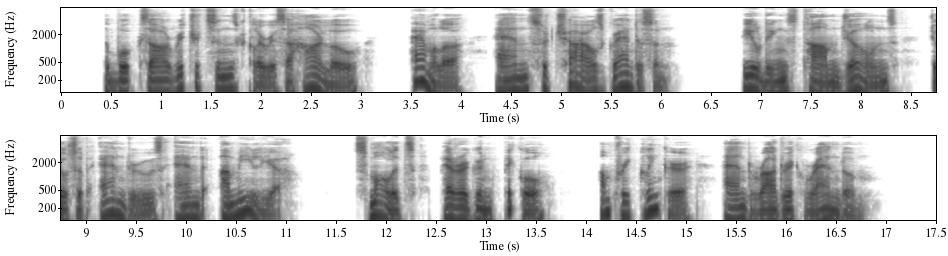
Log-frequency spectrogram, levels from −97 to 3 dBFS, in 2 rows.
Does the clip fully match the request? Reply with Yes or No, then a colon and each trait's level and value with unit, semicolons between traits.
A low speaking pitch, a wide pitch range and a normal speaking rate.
No: low, 100 Hz; wide, 5.8 semitones; slow, 90 wpm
